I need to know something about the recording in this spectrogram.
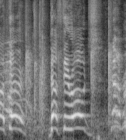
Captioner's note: crowd cheering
